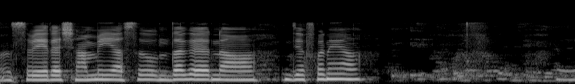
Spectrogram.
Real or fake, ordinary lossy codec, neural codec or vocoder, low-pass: real; none; none; 7.2 kHz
